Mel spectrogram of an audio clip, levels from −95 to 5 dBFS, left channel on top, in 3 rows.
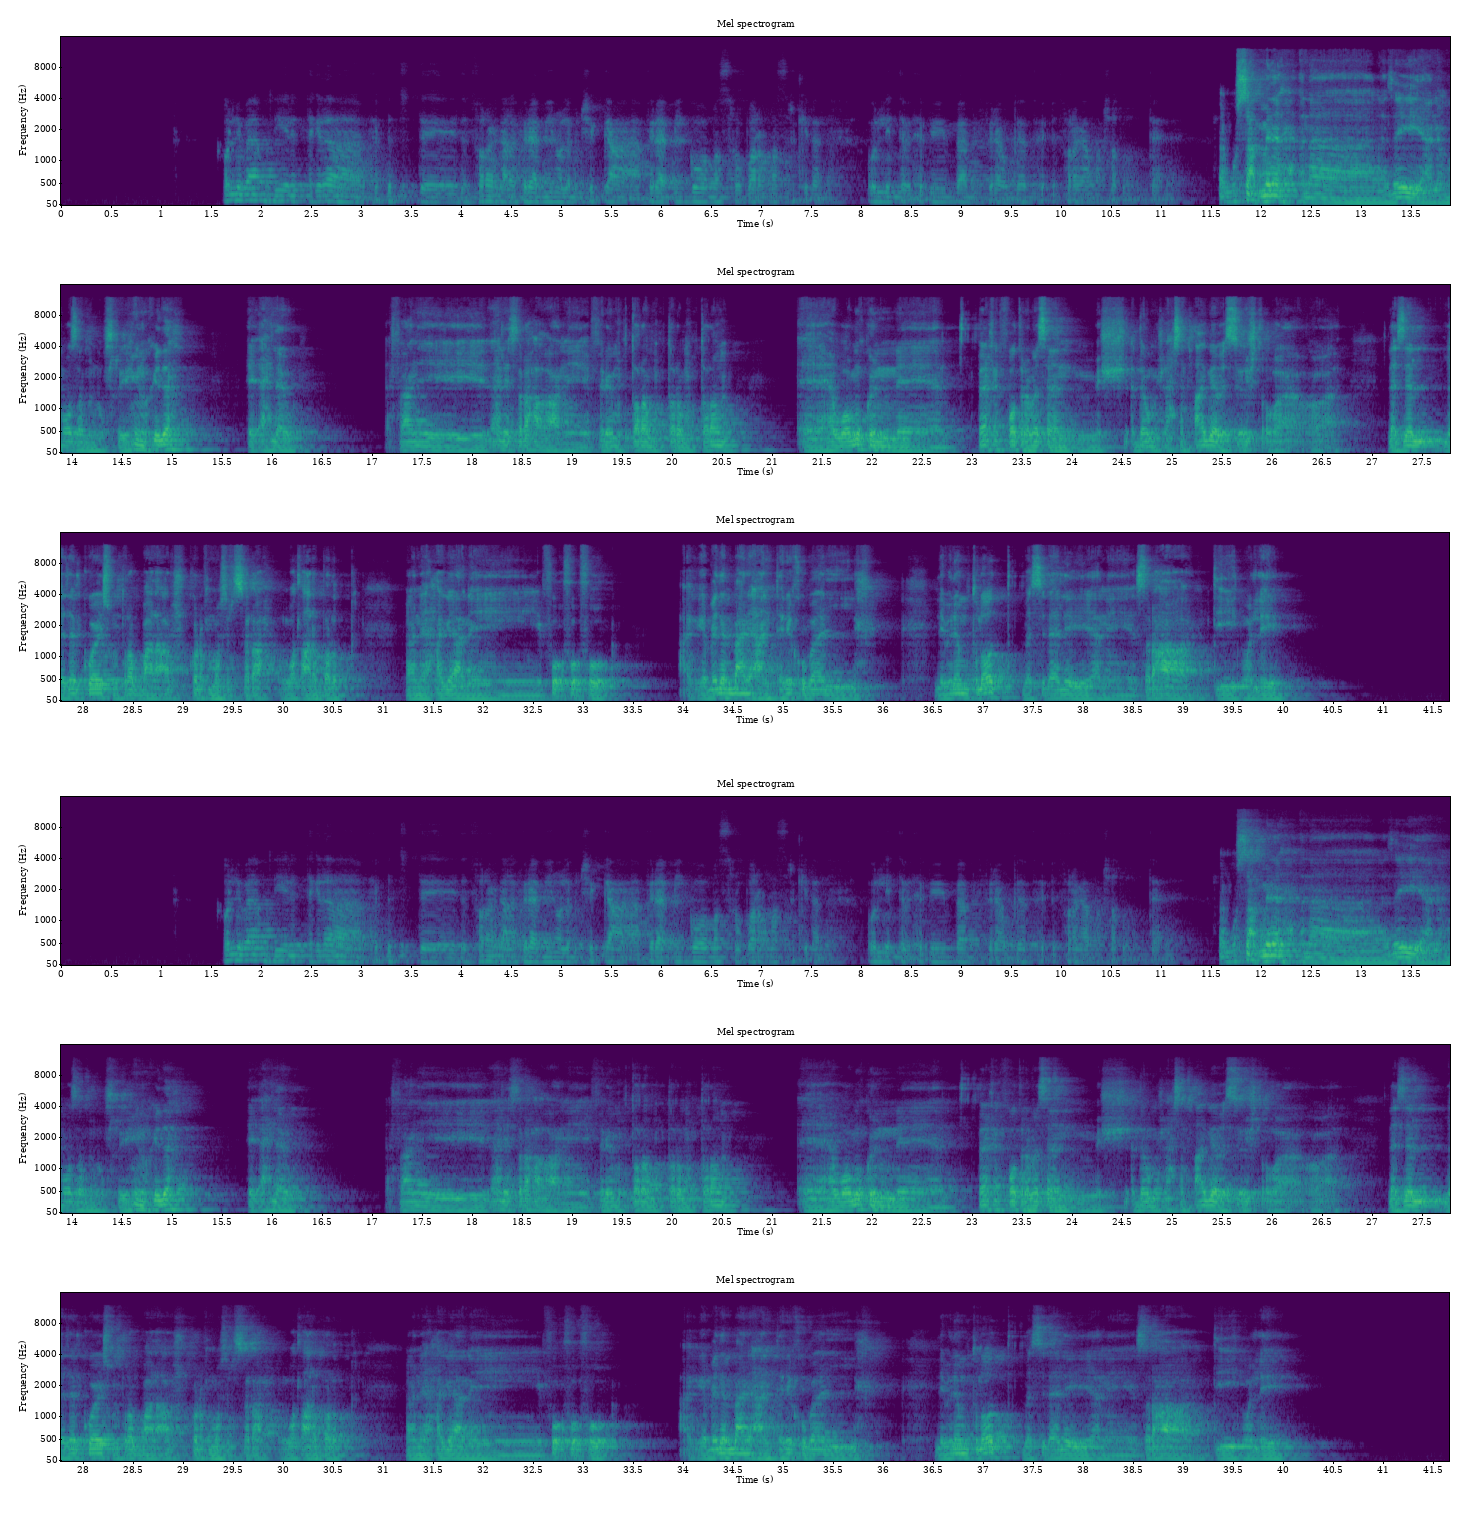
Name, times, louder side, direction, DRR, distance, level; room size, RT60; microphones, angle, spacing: voice 1, 1.6-3.2 3.6-7.6 8.1-10.3 10.6-11.0, equal, 10° right, 1 dB, 3.5 m, -42 dB
voice 2, 11.6-15.1 15.8-16.3 17.1-20.6 21.2-22.8 23.1-26.7 27.2-30.6 31.2-33.3 34.0-35.9 36.2-40.0, left 1 dB, 55° left, 5 dB, 1.8 m, -31 dB
23.0 x 12.5 x 9.9 m, 0.92 s
head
